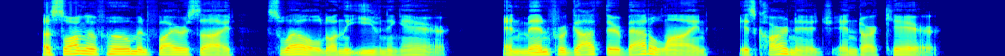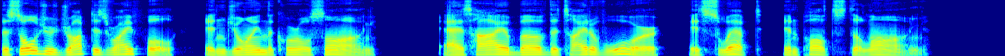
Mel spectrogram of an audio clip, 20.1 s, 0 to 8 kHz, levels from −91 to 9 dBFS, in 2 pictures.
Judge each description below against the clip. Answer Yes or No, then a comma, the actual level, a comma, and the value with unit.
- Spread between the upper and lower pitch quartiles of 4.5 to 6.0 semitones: Yes, average, 4.8 semitones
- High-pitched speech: No, low, 100 Hz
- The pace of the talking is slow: Yes, slow, 130 wpm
